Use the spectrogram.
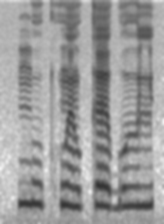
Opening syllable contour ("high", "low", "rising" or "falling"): falling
